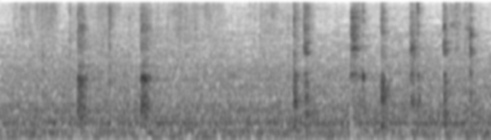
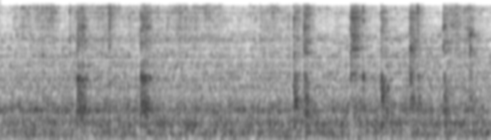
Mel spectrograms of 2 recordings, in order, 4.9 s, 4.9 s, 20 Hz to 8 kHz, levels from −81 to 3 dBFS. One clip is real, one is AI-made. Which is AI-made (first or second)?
second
